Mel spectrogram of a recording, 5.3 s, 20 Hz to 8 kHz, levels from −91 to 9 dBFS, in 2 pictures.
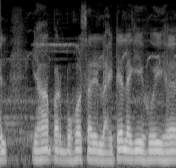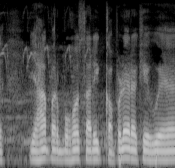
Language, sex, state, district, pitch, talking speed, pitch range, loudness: Hindi, male, Jharkhand, Palamu, 120 Hz, 180 wpm, 115-125 Hz, -18 LUFS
